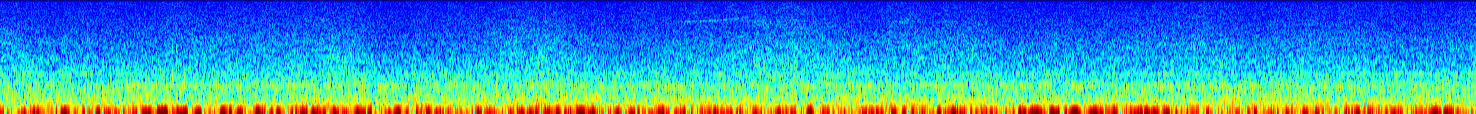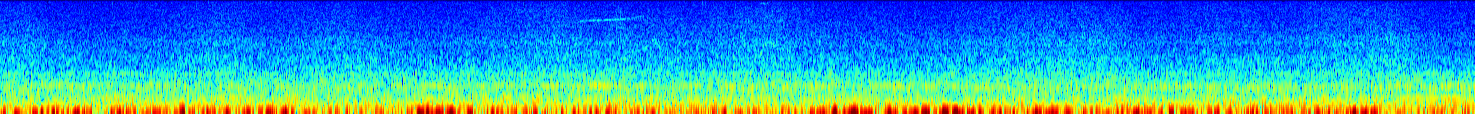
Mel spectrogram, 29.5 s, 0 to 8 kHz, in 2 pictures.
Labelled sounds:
20.2	21.2	killer whale, 4.0 to 6.3 kHz

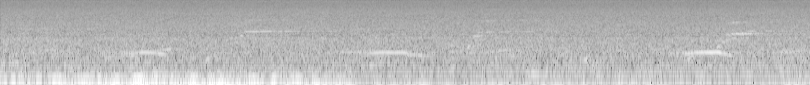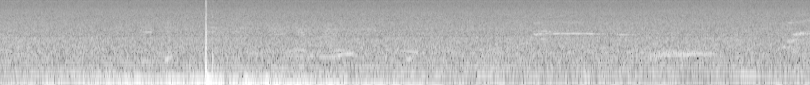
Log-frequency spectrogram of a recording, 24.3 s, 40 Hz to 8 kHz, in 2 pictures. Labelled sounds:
3.7	4.1	humpback whale, 1.1 to 1.2 kHz
10.9	11.3	humpback whale, 0.83 to 1.1 kHz
20.4	20.9	humpback whale, 0.90 to 1.0 kHz
24.0	24.3	humpback whale, 0.86 to 1.1 kHz

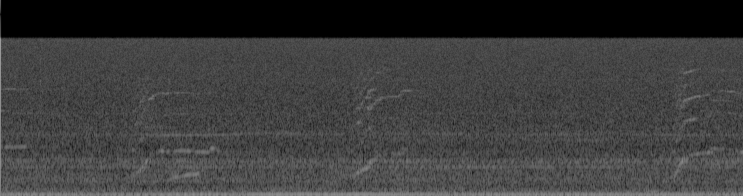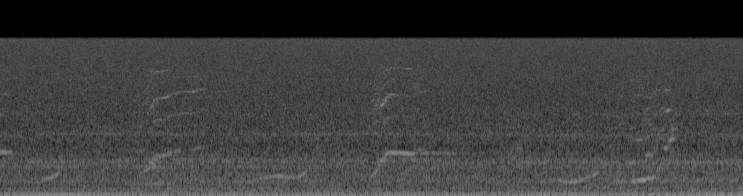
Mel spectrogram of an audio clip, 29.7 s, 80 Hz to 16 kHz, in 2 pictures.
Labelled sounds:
0.1	0.5	humpback whale, 0.96 to 1.1 kHz
1.0	1.3	humpback whale, 2.8 to 3.0 kHz
3.0	4.2	humpback whale, 0.83 to 2.8 kHz
7.3	8.2	humpback whale, 2.0 to 2.9 kHz
13.6	15.1	humpback whale, 0.83 to 4.3 kHz
17.8	19.0	humpback whale, 0.80 to 4.2 kHz
22.4	23.2	humpback whale, 0.80 to 4.4 kHz
27.7	28.4	humpback whale, 0.80 to 1.2 kHz

